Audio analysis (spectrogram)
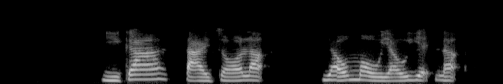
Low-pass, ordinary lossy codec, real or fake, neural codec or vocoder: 5.4 kHz; Opus, 16 kbps; real; none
